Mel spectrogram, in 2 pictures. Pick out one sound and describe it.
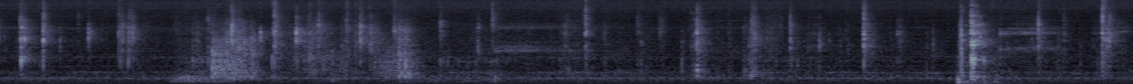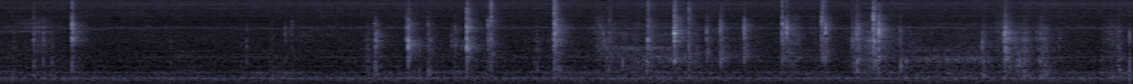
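Small plastic pieces click and tap as they are handled.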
